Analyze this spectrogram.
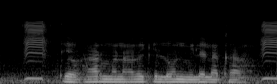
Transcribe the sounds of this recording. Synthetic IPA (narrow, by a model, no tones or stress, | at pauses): t̪eːʋɦaːɾmɐnaːʋekeloːnmɪlelɐɡaː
